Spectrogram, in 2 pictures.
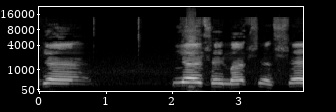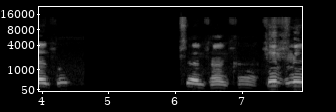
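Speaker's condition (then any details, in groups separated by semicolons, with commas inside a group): Traumatic brain injury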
